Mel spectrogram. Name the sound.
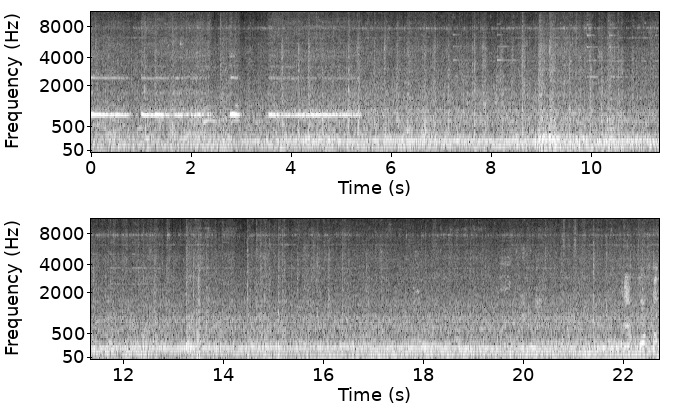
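miniature train ride at transportation museum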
